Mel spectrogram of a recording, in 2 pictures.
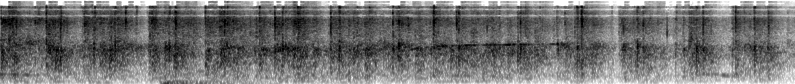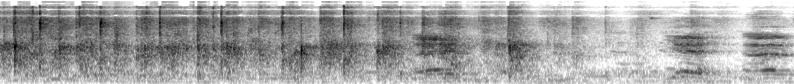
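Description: An awards night audience gives a sustained round of applause, dense and fairly close, that thins out and fades toward the end with a few voices mixed in.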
